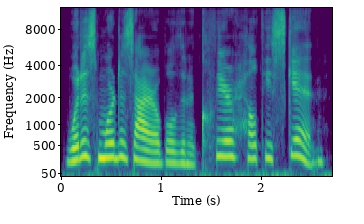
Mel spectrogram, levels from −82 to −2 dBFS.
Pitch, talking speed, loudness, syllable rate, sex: 235 Hz, 200 wpm, -15 LUFS, 4.9 syllables/s, female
